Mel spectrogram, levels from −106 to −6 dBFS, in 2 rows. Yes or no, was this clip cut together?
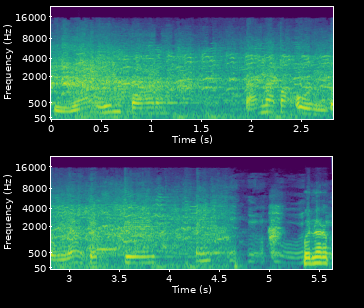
no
